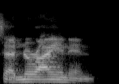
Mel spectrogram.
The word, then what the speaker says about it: Narayanan: It's Narayanan.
